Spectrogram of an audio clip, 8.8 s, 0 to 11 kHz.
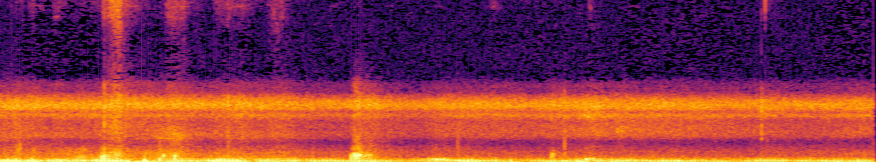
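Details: British Shorthair cat born 18 August 2010, purring while being cuddled and kissed on 30 August 2017 at 09:51; low throbbing purr in steady cycles, a few clicks and rustles from handling, faint hum throughout.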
